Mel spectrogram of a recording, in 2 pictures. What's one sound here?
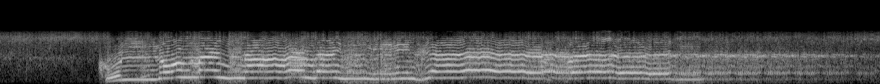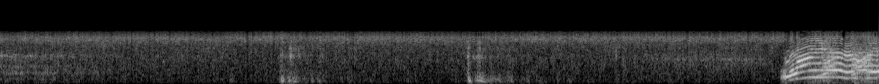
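An elderly man chants in a long, melodic voice, heard through a microphone with echo.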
